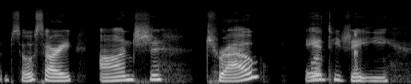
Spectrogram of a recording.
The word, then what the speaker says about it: Antje: A-N-T-J-E. The J is like a Y Is it sound. Y? And the E would make like a sound. So Antje? Antja? Antja? That's my guess.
